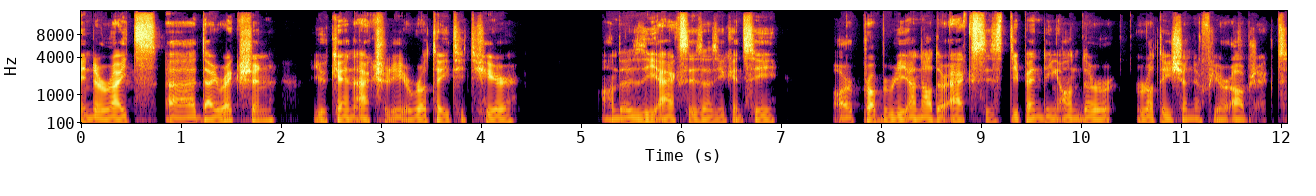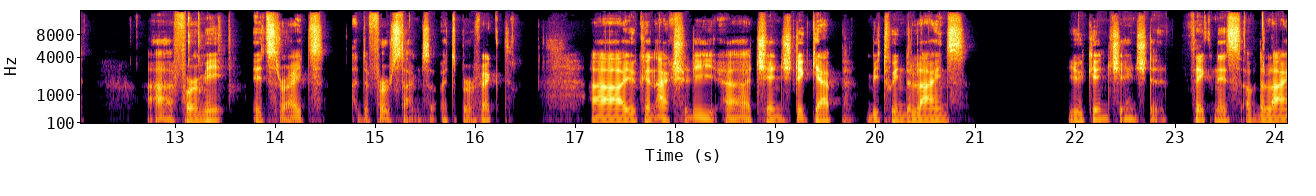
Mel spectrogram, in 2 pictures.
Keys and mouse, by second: 4.0-7.6 drag, 9.0-10.0 drag, 10.3-11.9 drag, 12.5-14.0 drag, 19.1-22.0 shift+drag, 22.6-24.1 shift+drag.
